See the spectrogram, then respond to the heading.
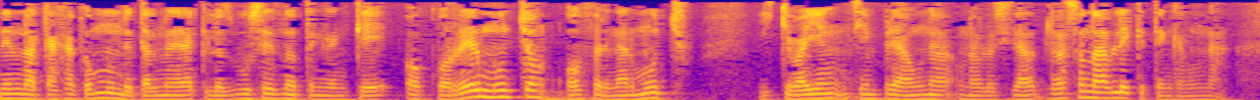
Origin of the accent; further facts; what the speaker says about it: Quito, Pichincha, Ecuador; cómo nos aporta a nosotros como quiteños. Estamos aquí en Quito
